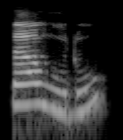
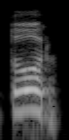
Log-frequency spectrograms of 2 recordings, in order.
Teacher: en el español por ejemplo la secuencia Au el diptongo Au el diptongo Au pasó a ser el monoptongo o en el español · El diptongo AU pasó a ser el monoptongo O en el español. La palabra tauru pasó a ser toro. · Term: monoptongación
